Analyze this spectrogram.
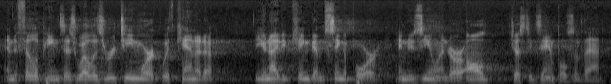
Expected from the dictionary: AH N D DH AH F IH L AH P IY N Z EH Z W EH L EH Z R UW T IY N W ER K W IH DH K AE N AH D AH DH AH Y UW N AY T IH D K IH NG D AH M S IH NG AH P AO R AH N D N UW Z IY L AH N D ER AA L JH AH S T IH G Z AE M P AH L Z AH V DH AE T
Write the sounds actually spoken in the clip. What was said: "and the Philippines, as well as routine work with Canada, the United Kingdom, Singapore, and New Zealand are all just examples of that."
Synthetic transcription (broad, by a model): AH N DH AH F IH L AH P IY N Z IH Z W EH L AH Z R UW T IY N W ER K W IH DH K AE N AH D AH DH AH Y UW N AY T IH D K IH NG D AH M S IH NG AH P AO R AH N N UW Z IY L AH N D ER AA L JH AH S T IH G Z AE M P L Z AH V DH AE T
